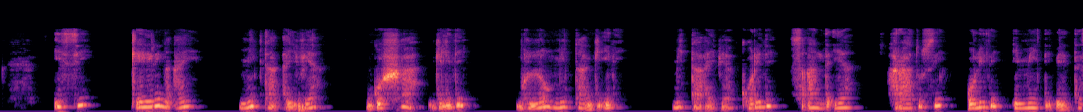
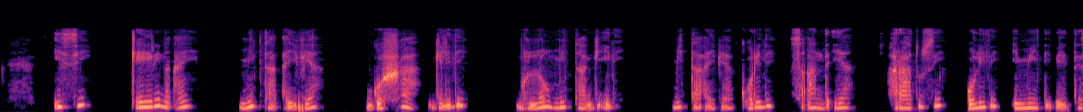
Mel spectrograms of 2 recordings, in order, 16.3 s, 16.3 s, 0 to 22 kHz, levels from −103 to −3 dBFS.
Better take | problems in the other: second | room echo; dies away in 0.2 s

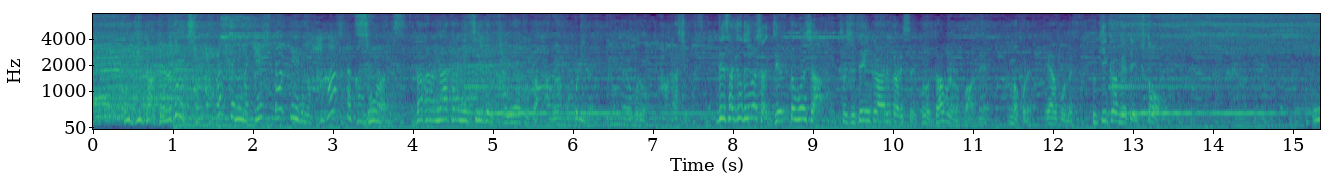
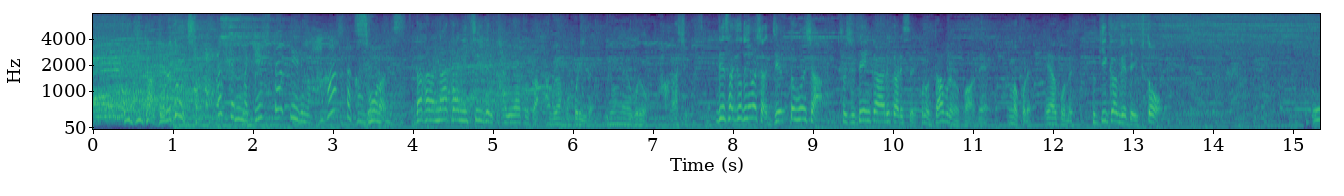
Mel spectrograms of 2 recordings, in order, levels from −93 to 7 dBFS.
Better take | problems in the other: second | background sound (Chink, clink); 10 dB below the speech // room echo; dies away in 1.6 s

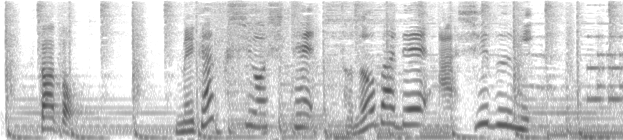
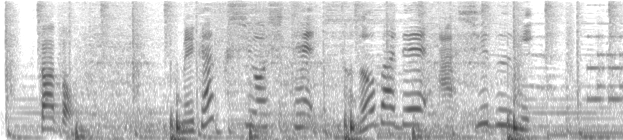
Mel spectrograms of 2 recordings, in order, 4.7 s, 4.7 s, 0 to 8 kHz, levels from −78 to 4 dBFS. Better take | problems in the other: first | background sound (Drawer open or close); 1 dB below the speech

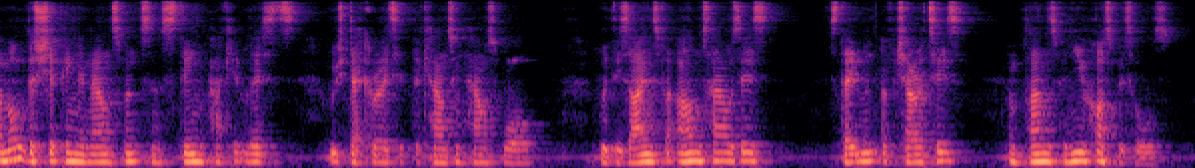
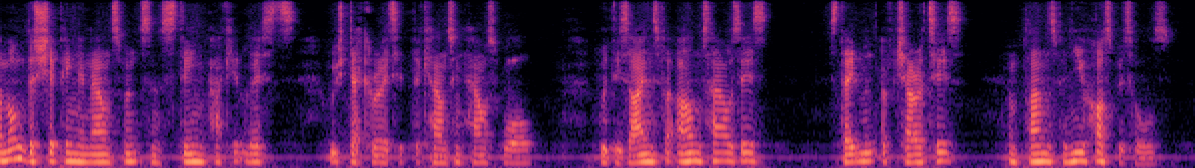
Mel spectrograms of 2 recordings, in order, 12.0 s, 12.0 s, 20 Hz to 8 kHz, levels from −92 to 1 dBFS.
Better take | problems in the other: second | room echo; dies away in 0.4 s

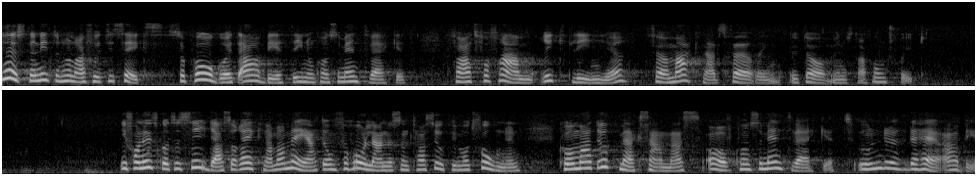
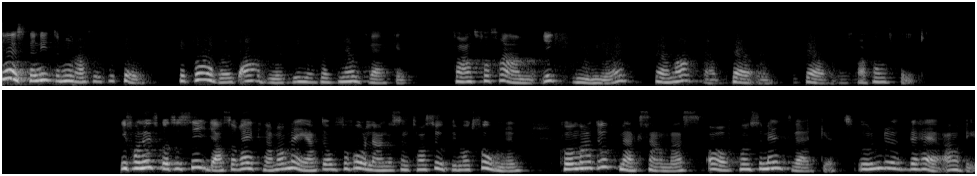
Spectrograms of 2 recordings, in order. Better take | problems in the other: first | noise reduction (neural mask model DeepFilterNet 3)

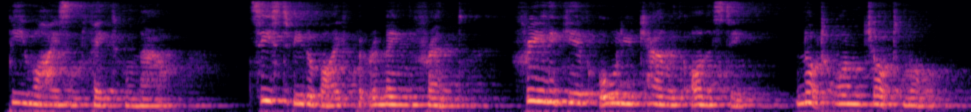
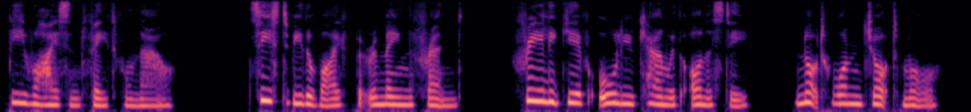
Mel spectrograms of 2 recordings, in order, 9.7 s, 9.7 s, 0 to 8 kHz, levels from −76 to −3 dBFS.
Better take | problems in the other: second | room echo; dies away in 1.4 s

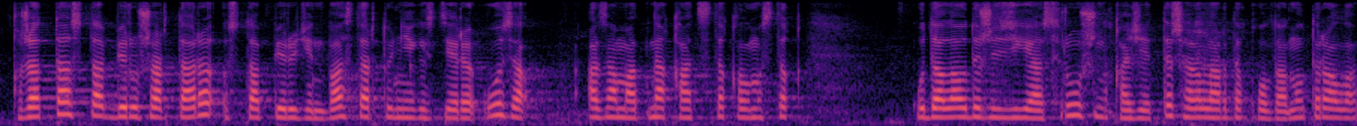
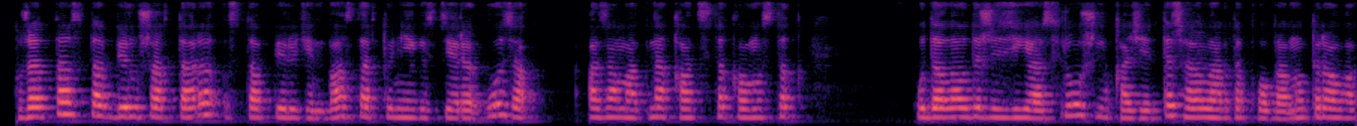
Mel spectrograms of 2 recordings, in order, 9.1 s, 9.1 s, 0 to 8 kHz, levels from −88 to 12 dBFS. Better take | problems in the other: first | noise reduction (neural mask model DeepFilterNet 3)

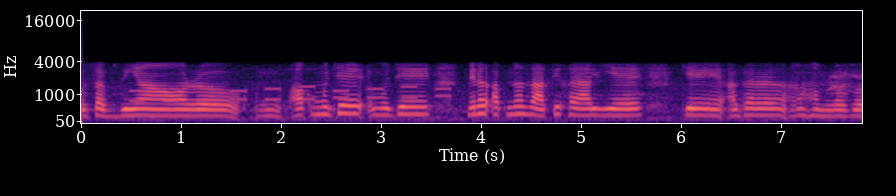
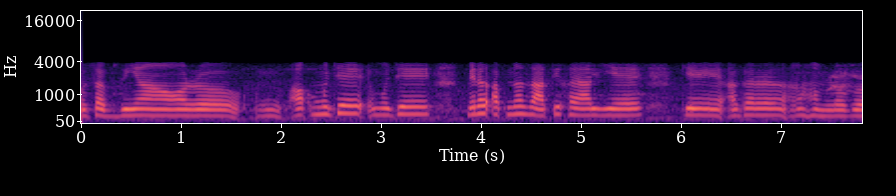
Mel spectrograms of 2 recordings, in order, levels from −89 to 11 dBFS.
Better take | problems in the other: second | background sound (Telephone); 17 dB below the speech

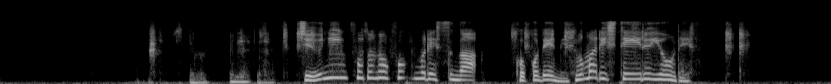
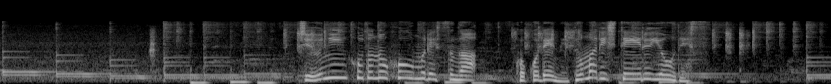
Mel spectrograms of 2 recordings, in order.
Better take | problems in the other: second | noise reduction (neural diffusion model UNIVERSE++)

